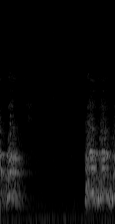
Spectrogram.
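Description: A dog gives two short, sharp barks about a second apart, fairly close and with no talking over them.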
